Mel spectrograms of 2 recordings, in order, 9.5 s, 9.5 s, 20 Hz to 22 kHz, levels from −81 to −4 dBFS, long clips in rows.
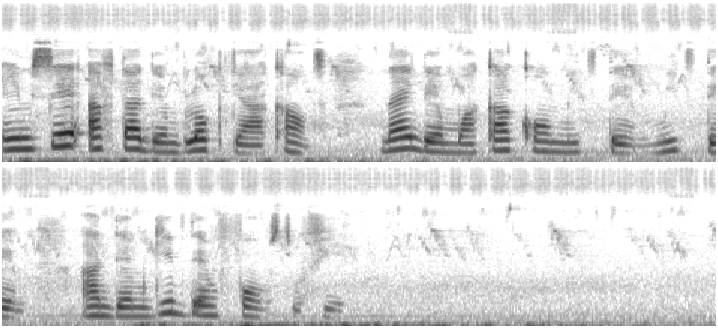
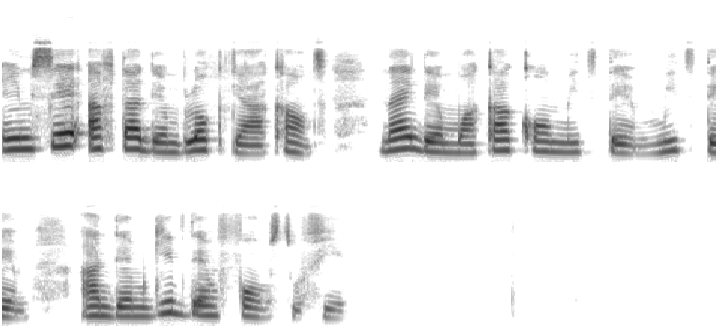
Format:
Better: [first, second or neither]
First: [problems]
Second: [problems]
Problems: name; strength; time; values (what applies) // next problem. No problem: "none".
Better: second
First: background sound (Cricket / Bird); 10 dB below the speech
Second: none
